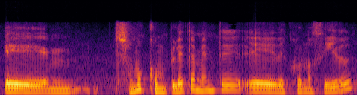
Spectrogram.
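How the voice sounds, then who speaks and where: A woman's voice: low voice, animated, slow, mellow. Hesitant Andalusian woman on a lo-fi voice message. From Andalusia, Spain. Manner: hesitant, with many fillers. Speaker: listener sending a voice message. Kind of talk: casual voice message. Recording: dull, lo-fi voice message.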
